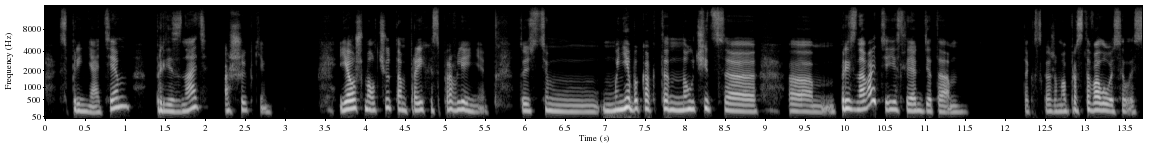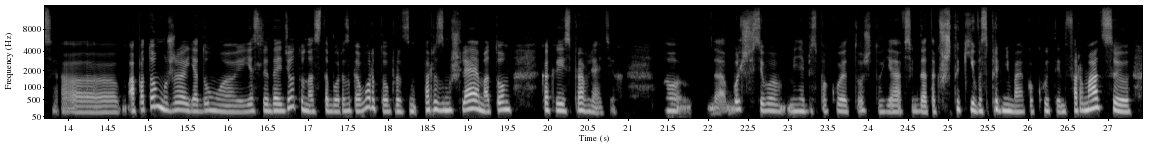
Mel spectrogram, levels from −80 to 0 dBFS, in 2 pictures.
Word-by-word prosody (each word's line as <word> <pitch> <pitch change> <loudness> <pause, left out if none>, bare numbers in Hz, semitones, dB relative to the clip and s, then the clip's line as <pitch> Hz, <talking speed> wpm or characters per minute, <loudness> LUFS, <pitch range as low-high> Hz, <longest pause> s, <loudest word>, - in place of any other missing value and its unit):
с - - -8
принятием 190 - 0 0.3
признать 200 - 0 0.2
ошибки. 185 - -5 0.9
Я 230 +3 +9
уж 250 - +3
молчу 215 +4 0
там 215 -5 -1
про 200 +2 +1
их 210 0 0
исправление. 200 -2 0 0.4
То 190 - -1
есть, 185 0 -4
м, 165 -4 -3
мне 210 +9 +6
бы 245 - +2
как-то 235 0 +1
научиться, 200 -5 +2 0.4
эм, 170 -3 -1
признавать, 245 - +5
если 215 -3 0
я 185 - +5
где-то, 175 -2 -2
м, 160 0 -9 0.7
так 160 -1 -10
скажем, 170 0 -5
опростоволосилась, 180 -3 +1
а, 150 0 -5
а 185 - +2
потом 270 +8 +2
уже, 205 0 0
я 180 -1 -1
думаю, 170 -3 -5
если 180 +1 -4
дойдёт 185 +10 0
у - - +2
нас 165 -3 -1
с - - -4
тобой 170 -2 -1
разговор, 180 +9 -1
то 170 -6 -3
пораз 170 -1 -5 0.2
поразмышляем 210 +2 +3
о 160 - +1
том, 215 +5 0 0.4
как 200 -1 0
и 190 - +4
исправлять 170 -7 -2
их. - - -20 0.5
Но, 185 -1 -1
э, - - -10 0.3
да, 250 0 -5
больше 230 -2 -2
всего 185 -2 -2
меня 175 0 -3
беспокоит 170 0 -5
то, - - -6
что 180 -4 -11
я 165 0 -2
всегда 165 -1 -2
так 160 +1 -6
в - - -1
штыки 205 -2 0
воспринимаю 175 -2 -1
какую-то 175 +2 -6
информацию. 195 +1 +4
185 Hz, 145 wpm, -25 LUFS, 170-215 Hz, 0.9 s, Я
